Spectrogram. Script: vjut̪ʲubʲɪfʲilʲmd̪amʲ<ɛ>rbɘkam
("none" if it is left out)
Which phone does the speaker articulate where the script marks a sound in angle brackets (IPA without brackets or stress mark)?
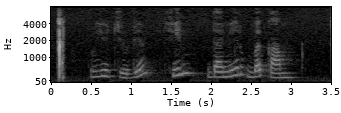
i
